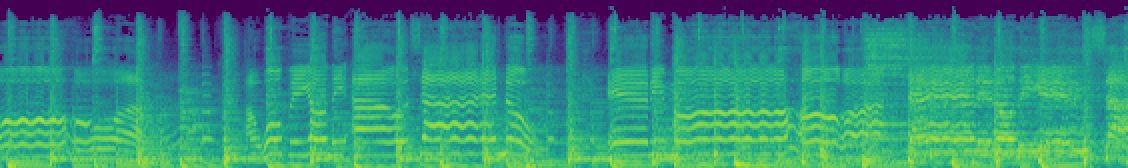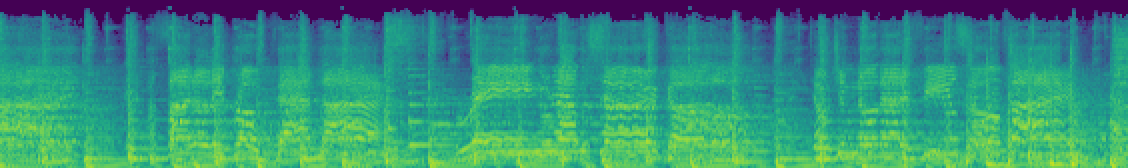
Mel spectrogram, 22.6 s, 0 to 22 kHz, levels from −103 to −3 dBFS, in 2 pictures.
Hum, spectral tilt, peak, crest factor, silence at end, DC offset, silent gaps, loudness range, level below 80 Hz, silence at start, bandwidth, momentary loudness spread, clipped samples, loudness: none; -4.5 dB/octave; -4 dBFS; 16 dB; 0 s; under 0.1%; none; 2 LU; -30 dBFS; 0 s; 16.5 kHz; 6 LU; under 0.1%; -19 LUFS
